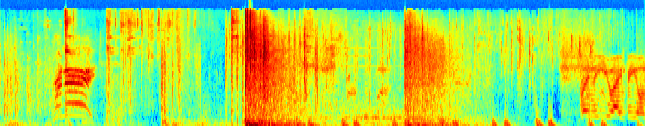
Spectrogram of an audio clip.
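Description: Grenade explosions and gunfire in Call of Duty Warzone Mobile, with a heavy boom followed by scattered blasts and shots, while voices shout callouts between them.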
